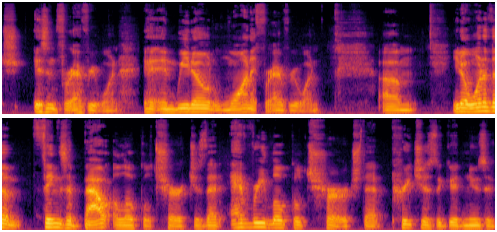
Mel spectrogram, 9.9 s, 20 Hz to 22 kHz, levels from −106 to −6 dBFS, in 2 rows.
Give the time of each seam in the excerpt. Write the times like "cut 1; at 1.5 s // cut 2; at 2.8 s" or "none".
cut 1; at 1.4 s // cut 2; at 2.5 s // cut 3; at 5.2 s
